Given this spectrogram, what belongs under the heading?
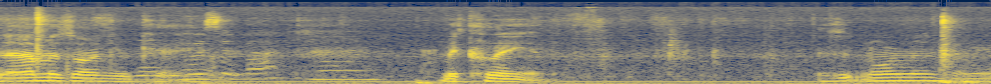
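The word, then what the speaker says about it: Maclean: the movie Norman who mlan mlan mlan M mlan but it's spelled it's spelled yeah right it's spelled m a c l e a n like clean ma clean the we all right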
